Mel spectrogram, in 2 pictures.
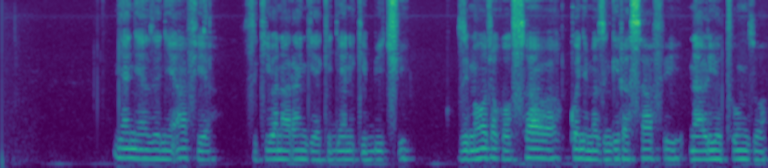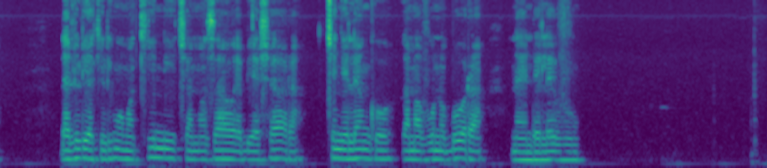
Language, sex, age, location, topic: Swahili, male, 18-24, Dar es Salaam, agriculture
